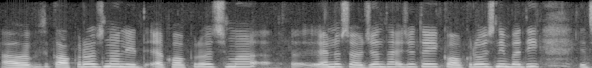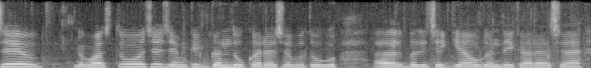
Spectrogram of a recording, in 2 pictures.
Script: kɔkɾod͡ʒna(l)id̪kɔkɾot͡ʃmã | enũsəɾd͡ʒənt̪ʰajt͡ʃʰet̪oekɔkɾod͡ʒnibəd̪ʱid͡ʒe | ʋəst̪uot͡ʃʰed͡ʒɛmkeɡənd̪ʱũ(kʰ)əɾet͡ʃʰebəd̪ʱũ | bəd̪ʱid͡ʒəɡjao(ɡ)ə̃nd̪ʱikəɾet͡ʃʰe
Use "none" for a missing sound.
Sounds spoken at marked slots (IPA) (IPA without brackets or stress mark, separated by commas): l, k, ɡ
